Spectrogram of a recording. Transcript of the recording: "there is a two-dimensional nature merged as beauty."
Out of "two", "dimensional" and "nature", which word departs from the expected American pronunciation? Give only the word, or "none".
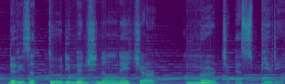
none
